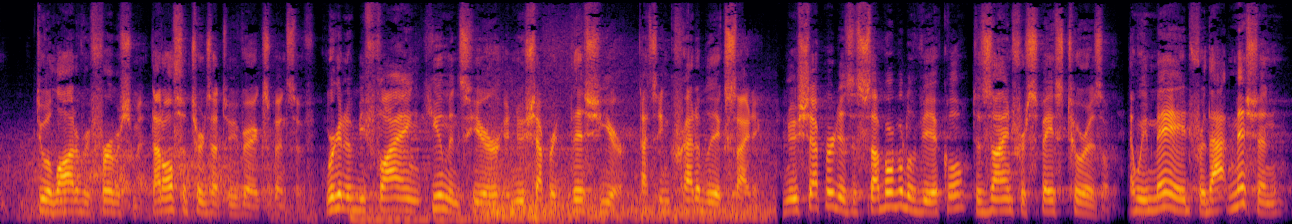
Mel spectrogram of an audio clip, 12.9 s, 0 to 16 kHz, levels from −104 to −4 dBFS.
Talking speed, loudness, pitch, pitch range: 205 wpm, -26 LUFS, 155 Hz, 140-185 Hz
